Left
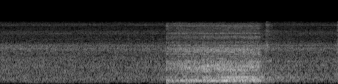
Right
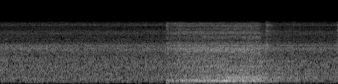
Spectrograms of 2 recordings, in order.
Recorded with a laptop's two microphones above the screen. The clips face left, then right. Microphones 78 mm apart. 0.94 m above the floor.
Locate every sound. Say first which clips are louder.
1.7 s a sliding door: left 7 dB; 60° left (ahead or behind), 1.6 m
